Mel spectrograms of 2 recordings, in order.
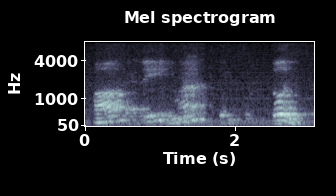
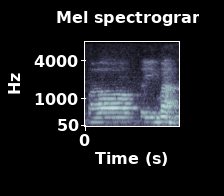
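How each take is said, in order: First: The word ends with a full tun ending. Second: The word ends with a soft h sound. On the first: The word continues into following speech. "ketika dibunyikan" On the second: The speaker stops at the end of the word. "Kalau dimatikan harakat akhirnya yang tun itu, maka dia berubah suara menjadi ha"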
